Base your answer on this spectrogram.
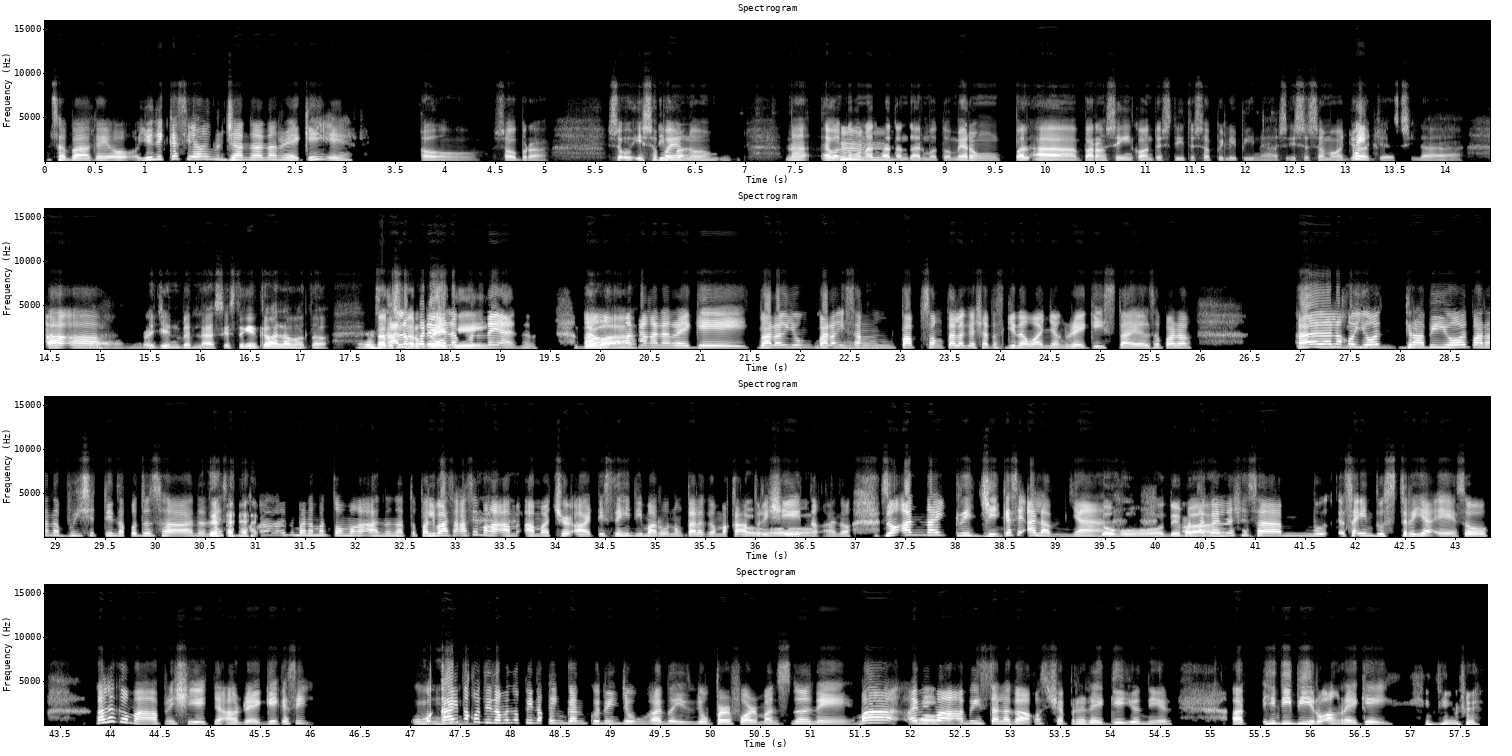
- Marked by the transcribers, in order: laugh; other noise; chuckle
- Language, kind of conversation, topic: Filipino, unstructured, Anong klaseng musika ang palagi mong pinakikinggan?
